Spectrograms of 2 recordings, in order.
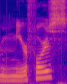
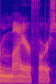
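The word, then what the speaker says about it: Myrfors: is Drew Tucker and Jesper Mir Force looks like Jesper Meyer Force but uh those two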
